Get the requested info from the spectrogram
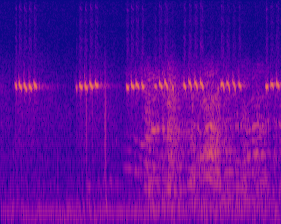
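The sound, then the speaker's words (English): A cricket chirps in the country at night in steady, repeated bursts of a high, thin trill, clear, with a faint low hum and a soft rustle underneath and no voices. “Just a little cricket.”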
